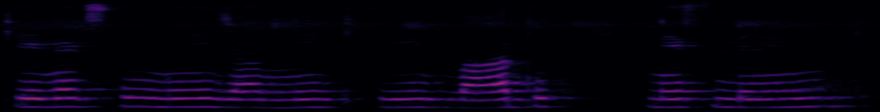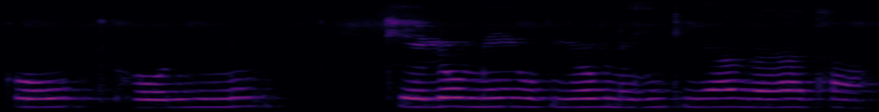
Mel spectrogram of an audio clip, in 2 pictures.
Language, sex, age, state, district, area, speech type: Hindi, female, 45-60, Uttar Pradesh, Ayodhya, rural, read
